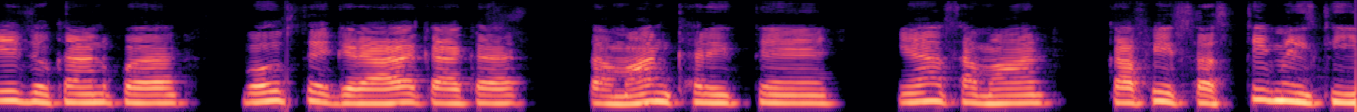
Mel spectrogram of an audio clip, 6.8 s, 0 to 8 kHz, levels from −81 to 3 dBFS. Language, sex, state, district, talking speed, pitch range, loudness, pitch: Hindi, male, Bihar, Supaul, 140 wpm, 165-185 Hz, -15 LUFS, 175 Hz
